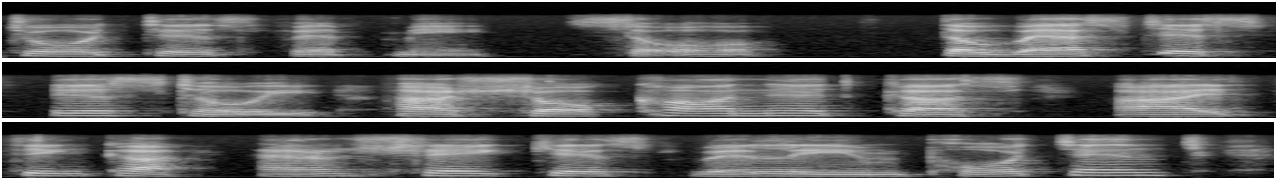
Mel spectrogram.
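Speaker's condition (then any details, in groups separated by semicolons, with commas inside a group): Cerebral palsy; oxygen loss at birth, affects speech, walking, balance; shaky during lifts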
